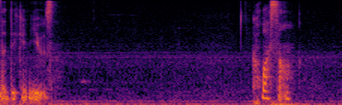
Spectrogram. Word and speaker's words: croissant: It's really difficult because there are quite a good solid distinction in between French pronunciation and English pronunciation. So it's really difficult sometimes to find a similar sound in English to say, like the croix part of croissant.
